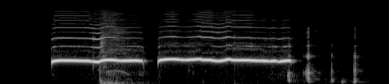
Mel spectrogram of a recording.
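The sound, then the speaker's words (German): A brief melody on a flute, a summer pop hit played again, clear: two long sustained notes with a slight break between them, then a few quick, short notes trailing off. No one speaks. “spielt das jetzt nochmal auf seinem Instrument.”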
